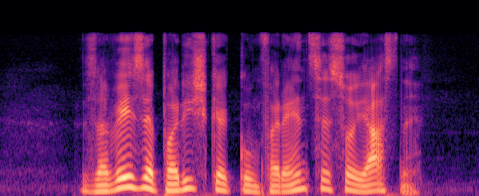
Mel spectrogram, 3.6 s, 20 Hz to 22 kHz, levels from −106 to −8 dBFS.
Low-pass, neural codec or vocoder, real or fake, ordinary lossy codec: 10.8 kHz; none; real; none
